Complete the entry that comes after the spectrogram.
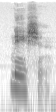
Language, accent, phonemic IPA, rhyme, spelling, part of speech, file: English, US, /ˈneɪʃən/, -eɪʃən, nation, noun / adverb / adjective, En-us-nation.ogg
- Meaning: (noun) A historically constituted, stable community of people, formed based on a common language, territory, economic life, ethnicity and/or psychological make-up manifested in a common culture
